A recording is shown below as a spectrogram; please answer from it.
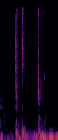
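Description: Quick burst of keystrokes on a computer keyboard while entering an SSH command, a few crisp close clicks in under a second, quiet and without talk.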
